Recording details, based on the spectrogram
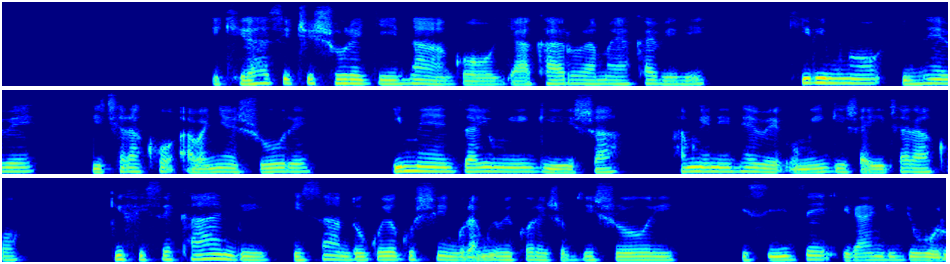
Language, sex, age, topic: Rundi, male, 25-35, education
